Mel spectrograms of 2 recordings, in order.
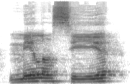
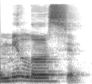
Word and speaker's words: melancia: Melancia, parece que tem circunflexo nesse A, mas não tem. Por quê? Porque senão a gente daria força pro A. E aí ficaria melancia, tá? A força não é no A, a força é no I, melancia.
